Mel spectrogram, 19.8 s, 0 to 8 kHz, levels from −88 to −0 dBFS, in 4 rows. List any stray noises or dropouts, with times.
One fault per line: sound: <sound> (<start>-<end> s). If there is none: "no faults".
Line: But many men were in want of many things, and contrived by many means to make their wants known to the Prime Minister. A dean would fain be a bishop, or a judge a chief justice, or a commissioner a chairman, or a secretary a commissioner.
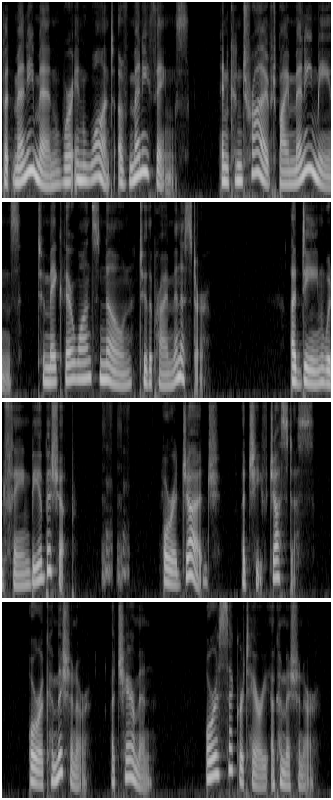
sound: laugh (11.4-11.8 s)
